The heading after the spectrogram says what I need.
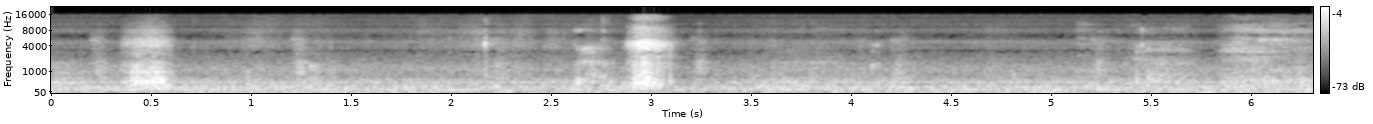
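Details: Adult with a runny nose since waking in the morning: two short, breathy sneeze bursts a few seconds apart over quiet room noise.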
